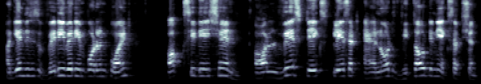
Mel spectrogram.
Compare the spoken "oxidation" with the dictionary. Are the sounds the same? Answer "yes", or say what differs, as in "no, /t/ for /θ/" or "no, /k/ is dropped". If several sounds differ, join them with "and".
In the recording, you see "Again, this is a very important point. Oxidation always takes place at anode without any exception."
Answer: yes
